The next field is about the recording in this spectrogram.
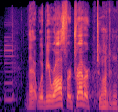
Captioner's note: series of beeps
